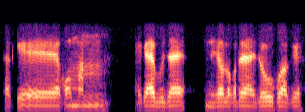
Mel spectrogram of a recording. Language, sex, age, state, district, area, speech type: Assamese, male, 45-60, Assam, Dhemaji, urban, conversation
